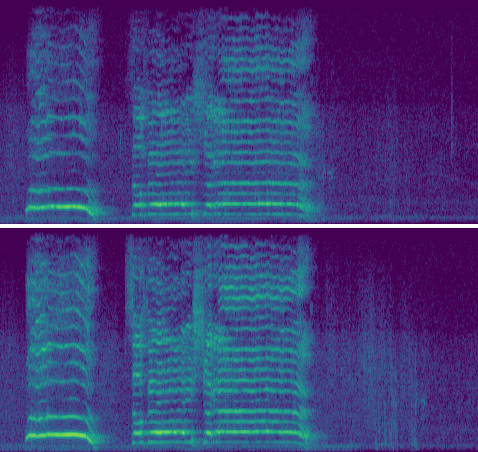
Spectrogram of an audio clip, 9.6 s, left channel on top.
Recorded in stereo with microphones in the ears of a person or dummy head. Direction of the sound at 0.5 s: 40° right (ahead or behind).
